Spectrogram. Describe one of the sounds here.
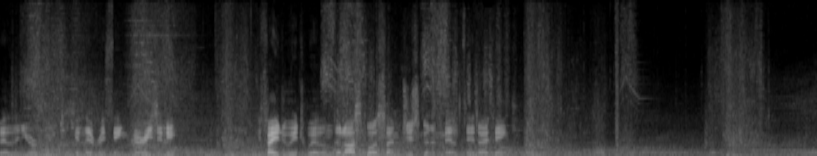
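Weapons clash and spells burst in a fast fight.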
